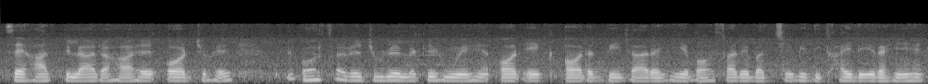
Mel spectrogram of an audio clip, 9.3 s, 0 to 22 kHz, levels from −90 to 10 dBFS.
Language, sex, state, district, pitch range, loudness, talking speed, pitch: Hindi, male, Bihar, Saharsa, 120-125 Hz, -18 LUFS, 185 wpm, 120 Hz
